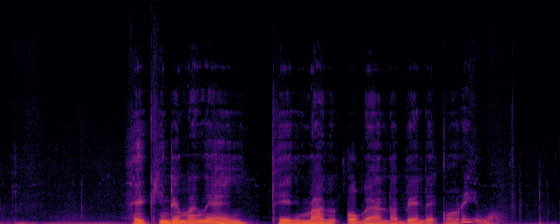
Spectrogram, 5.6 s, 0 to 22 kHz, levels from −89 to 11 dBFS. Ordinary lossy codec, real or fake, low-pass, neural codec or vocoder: none; fake; none; codec, 44.1 kHz, 1.7 kbps, Pupu-Codec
